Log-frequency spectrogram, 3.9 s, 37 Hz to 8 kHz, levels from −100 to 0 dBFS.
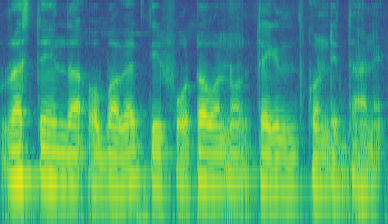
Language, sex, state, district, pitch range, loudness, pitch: Kannada, male, Karnataka, Koppal, 100-105 Hz, -16 LUFS, 100 Hz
